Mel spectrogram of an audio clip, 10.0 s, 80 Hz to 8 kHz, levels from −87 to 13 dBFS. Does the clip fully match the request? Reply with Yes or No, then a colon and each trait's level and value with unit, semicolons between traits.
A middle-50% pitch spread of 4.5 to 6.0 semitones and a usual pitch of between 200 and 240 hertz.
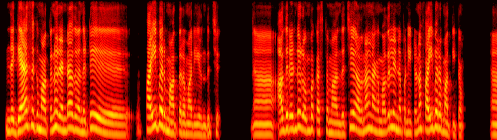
Yes: average, 5.0 semitones; high, 220 Hz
